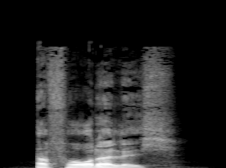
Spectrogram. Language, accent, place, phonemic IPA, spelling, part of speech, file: German, Germany, Berlin, /ɛɐ̯ˈfɔʁdɐlɪç/, erforderlich, adjective, De-erforderlich.ogg
- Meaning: necessary, required, essential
